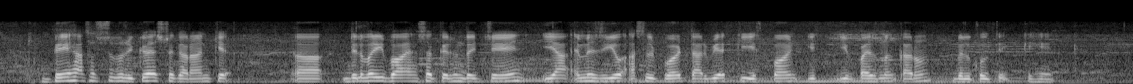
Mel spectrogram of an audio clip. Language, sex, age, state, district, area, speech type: Kashmiri, male, 18-30, Jammu and Kashmir, Shopian, rural, spontaneous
